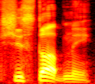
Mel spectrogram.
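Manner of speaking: imitated Russian accent, low and loud; Victor. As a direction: attempt a straighter Russian accent. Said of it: "how do you do Russian?".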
